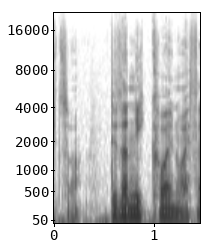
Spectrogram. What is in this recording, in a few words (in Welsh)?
"nico", Welsh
